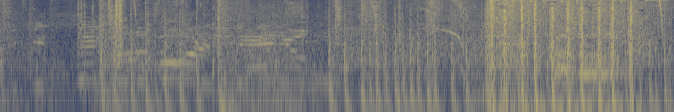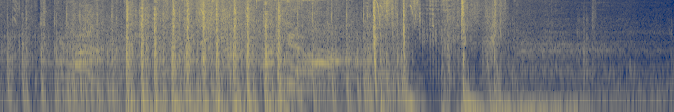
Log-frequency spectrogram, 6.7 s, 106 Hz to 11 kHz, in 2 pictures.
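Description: Rapid, dense automatic gunfire from a Call of Duty WW2 battle, with loud sustained bursts that barely pause across the whole stretch.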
